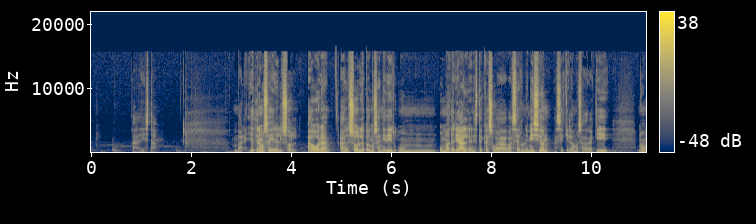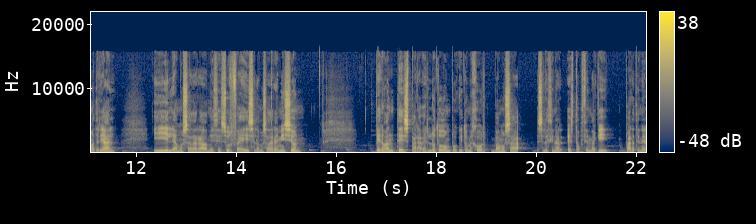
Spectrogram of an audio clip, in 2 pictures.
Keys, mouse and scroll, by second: 10.6-22.2 drag.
